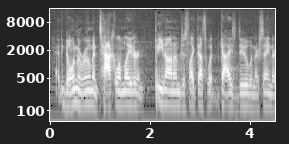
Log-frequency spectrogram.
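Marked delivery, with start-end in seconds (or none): none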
